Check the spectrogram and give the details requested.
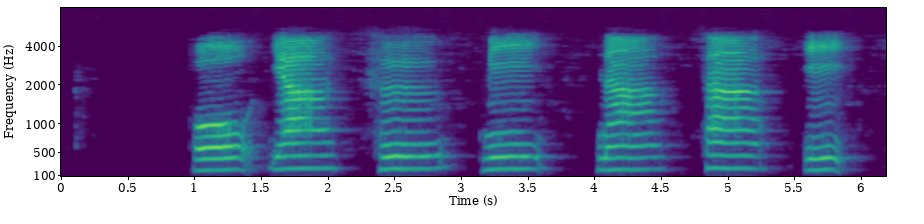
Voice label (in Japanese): ナレーション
